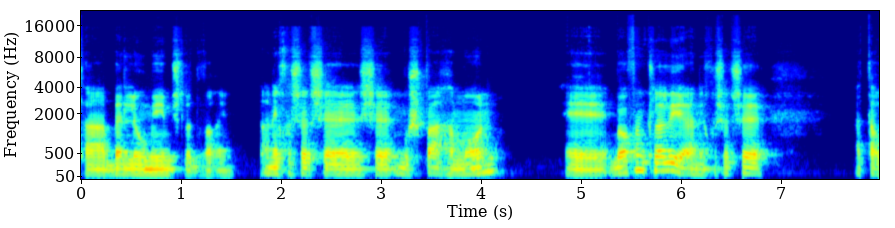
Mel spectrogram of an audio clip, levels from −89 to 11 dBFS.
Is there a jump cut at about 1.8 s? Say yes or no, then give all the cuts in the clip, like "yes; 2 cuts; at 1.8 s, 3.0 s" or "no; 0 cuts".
yes; 1 cut; at 1.8 s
